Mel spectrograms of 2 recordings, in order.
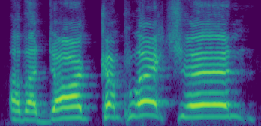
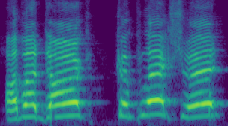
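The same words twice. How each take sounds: First: Complexion slow and loud, falling; stress on complexion. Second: Complexion repeated loud with a questioning rise. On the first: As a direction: lean hard on complexion. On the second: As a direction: repeat it as if asking. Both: Shown as a demonstration.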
